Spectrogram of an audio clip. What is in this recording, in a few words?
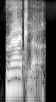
"rattler", Indian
